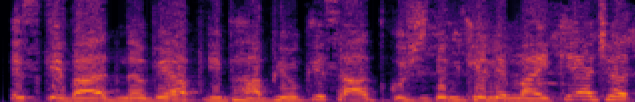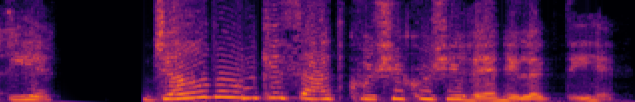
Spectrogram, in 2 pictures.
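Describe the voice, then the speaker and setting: A woman's voice: fairly high pitch, animated, moderate pace. A woman narrating a scripted moral story as a storyteller.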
